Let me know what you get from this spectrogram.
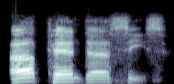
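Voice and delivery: "appendices" very slowly, syllable by syllable; demonstrated pronunciation. Shown as a demonstration. Co-host reads out the AI's pronunciation, "appendices" slowly sounded out. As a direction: sound out "appendices" slowly and firmly, ending in "seez". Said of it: "The pronunciation is".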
